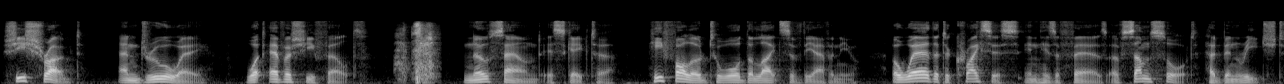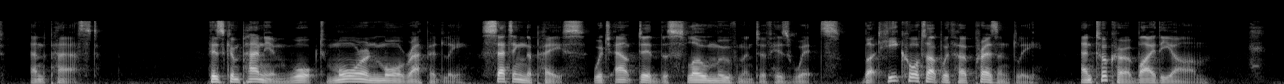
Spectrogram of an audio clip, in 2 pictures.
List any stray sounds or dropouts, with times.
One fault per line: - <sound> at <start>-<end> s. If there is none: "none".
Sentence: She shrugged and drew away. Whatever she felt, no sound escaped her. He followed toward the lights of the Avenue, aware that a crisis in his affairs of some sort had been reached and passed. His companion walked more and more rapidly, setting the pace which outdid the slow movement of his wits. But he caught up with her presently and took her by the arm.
- sneeze at 3.9-4.4 s
- breath at 25.3-25.5 s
